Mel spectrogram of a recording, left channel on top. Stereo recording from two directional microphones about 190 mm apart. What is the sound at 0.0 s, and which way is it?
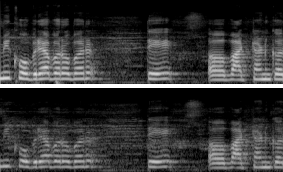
Speech, 55° left (ahead or behind).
